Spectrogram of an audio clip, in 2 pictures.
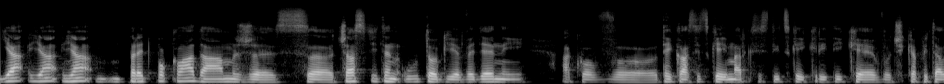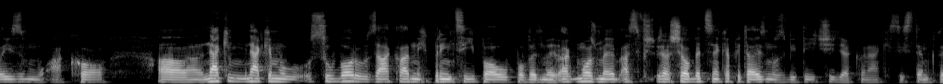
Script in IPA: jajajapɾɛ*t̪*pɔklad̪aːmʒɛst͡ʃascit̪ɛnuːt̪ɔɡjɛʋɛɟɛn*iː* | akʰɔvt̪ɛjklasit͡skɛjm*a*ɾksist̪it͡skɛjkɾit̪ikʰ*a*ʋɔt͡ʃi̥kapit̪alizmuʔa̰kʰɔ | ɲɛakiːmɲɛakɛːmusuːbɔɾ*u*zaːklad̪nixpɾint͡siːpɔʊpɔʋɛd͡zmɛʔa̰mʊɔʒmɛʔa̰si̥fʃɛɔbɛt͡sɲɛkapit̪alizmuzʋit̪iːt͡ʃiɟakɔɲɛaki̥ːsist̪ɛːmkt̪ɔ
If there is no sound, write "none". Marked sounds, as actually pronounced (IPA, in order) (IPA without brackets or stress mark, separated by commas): t̪, iː, a, ɛ, u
